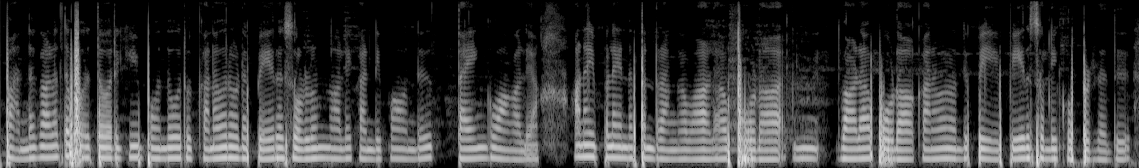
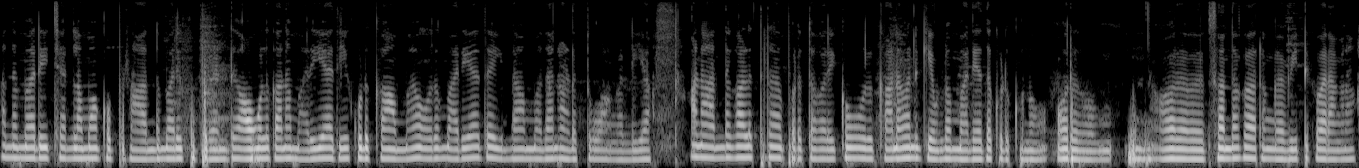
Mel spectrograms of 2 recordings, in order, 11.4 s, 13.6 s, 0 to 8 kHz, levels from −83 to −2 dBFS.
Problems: constant background noise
